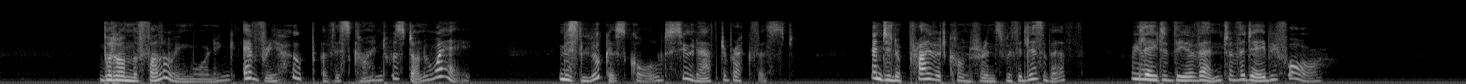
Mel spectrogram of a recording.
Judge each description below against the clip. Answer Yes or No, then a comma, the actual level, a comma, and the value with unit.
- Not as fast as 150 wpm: Yes, slow, 135 wpm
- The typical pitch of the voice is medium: Yes, medium, 180 Hz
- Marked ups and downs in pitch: Yes, wide, 6.0 semitones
